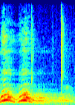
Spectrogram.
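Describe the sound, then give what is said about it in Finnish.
A dog that has arrived in the neighbouring yard lets out two quick, fairly loud barks in succession, followed by a short fading tail and a faint click; no voices are heard. “Nyt täällä on pieni tilanne. Naapuripihaan saapui koira.”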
